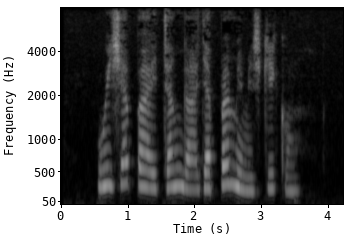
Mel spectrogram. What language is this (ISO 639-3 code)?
qvl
